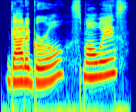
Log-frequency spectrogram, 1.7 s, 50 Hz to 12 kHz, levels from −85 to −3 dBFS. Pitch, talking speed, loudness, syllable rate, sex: 260 Hz, 140 wpm, -15 LUFS, 3.9 syllables/s, female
